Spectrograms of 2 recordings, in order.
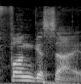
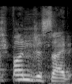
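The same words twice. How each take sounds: First: The first syllable does not sound like fun. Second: The first syllable sounds like the word fun. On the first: The speaker calls it right. "it's fungicide" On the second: The speaker calls it wrong. "It's not fungicide"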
